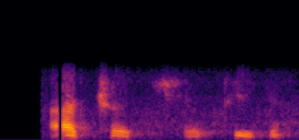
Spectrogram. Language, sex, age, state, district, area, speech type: Urdu, female, 60+, Delhi, Central Delhi, urban, conversation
